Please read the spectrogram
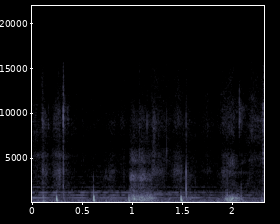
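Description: A plush toy being bumped and tapped against a hard panel: a few short, soft knocks with a brief rustle about a second in, over faint background music.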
